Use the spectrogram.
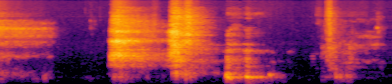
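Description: A person draws a slow breath in and lets it out in a sigh, followed by a couple more quieter breaths, close and fairly soft with nothing else around them.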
